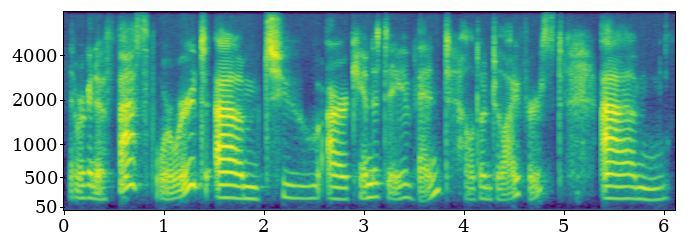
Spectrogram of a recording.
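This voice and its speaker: A woman's voice: lowish voice, measured pace, vocal fry. Woman giving a council presentation at the podium, lots of ums, slightly dull meeting audio. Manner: steady, with frequent ums and uhs. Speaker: committee delegate presenting. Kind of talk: formal presentation. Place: council chamber.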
